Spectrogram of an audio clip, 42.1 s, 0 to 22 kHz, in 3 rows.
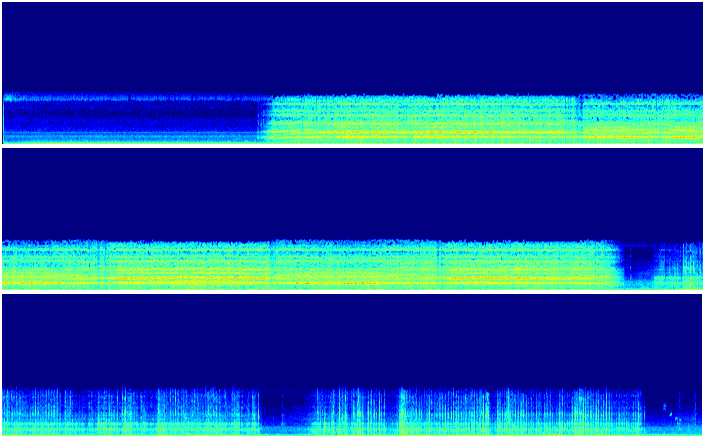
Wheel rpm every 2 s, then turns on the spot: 0, 0, 70, 160, 160, 160, 160, 160, 160, 160, 160, 160, 140, 30, 40, 40, 20, 30, 30, 30, 10.
26-32 34-42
